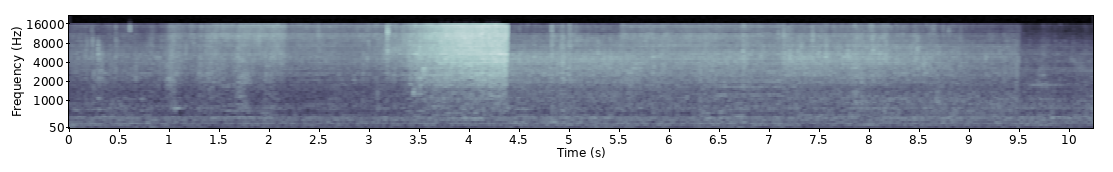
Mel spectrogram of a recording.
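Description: Onion and spice masala sizzling in hot oil in a wok, stirred with a spatula. A much louder hissing sizzle about three seconds in cuts off abruptly a second later.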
